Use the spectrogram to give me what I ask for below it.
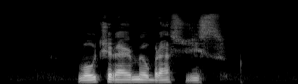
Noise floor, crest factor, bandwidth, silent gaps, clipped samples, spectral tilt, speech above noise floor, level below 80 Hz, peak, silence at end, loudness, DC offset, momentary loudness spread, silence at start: -72 dBFS; 20 dB; 11.5 kHz; none; under 0.1%; -5.5 dB/octave; 49 dB; -66 dBFS; -6 dBFS; 0.75 s; -23 LUFS; under 0.1%; 13 LU; 0.8 s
